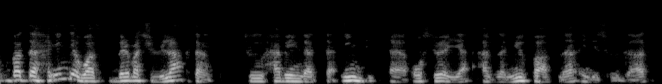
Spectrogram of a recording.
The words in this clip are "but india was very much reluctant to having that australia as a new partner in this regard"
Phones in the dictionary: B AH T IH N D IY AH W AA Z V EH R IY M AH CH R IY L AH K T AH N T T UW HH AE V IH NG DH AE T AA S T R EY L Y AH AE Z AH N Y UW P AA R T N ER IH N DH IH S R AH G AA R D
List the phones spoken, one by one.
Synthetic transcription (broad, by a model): B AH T IH N D IY AH W AA Z V EH R IY M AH CH R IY L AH K T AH N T T UW HH AE V IH NG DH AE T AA S T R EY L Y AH AE Z AH N Y UW P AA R T N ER IH N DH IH S R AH G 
